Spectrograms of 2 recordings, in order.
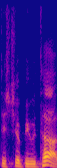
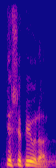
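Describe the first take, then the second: First: The stress is on the third syllable. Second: The stress is on the first syllable. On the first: "Malaysian distributor, the third one" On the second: "a Chinese distributor, the stress is the first one"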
